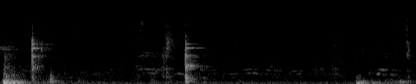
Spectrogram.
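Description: A few light knocks in the first two seconds and a dull thump near the end: a wooden spoon knocking against a plastic microwave rice pot and being set down, with quiet between.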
